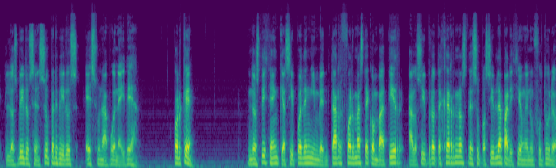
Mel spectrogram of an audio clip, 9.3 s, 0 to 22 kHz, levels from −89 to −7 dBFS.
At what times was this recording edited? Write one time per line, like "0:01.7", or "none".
0:07.0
